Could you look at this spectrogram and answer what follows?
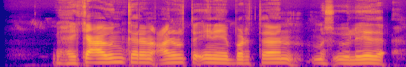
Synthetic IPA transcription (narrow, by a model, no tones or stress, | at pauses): wɑħɑjkʰɐʕɑːwɪŋkʰɐɾaːnʕɑruːrt̪ʰɐɪnɛjbɐrt̪ʰaːnmɐsʔuːlɪjɐðɐ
